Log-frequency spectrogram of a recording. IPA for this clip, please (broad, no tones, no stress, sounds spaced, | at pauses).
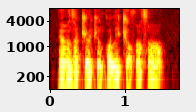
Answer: æ̃ zˤ ɪ t͡ʃ ə˞ t͡ʃ ɔ̃ k ɔ l ɪ t͡ʃ ɔ θ ɑ̃ sˤ ɑ̃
